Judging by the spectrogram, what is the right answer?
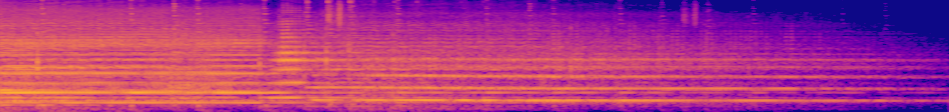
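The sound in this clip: A train horn at a railway station sounds a sustained multi-tone chord over a low rumble, holding steady before gradually fading out over about seven seconds.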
